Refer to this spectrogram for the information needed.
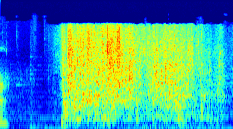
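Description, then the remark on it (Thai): A sudden loud crash bursts in after a quiet moment: a house collapsing, a dense roar of breaking and splintering debris that stays loud and rumbling for nearly two seconds. “ในวันหนึ่ง ขณะที่กระต่ายนอนอยู่ในบ้านก็รู้สึกว่าตัวบ้านนั้นมีความโครงเคง จึงรู้สึกไม่ปลอดภัย จึงรีบวิ่งออกมาจากตัวบ้าน ทันใดนั้น ตัวบ้านก็ถล่มลงมา”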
